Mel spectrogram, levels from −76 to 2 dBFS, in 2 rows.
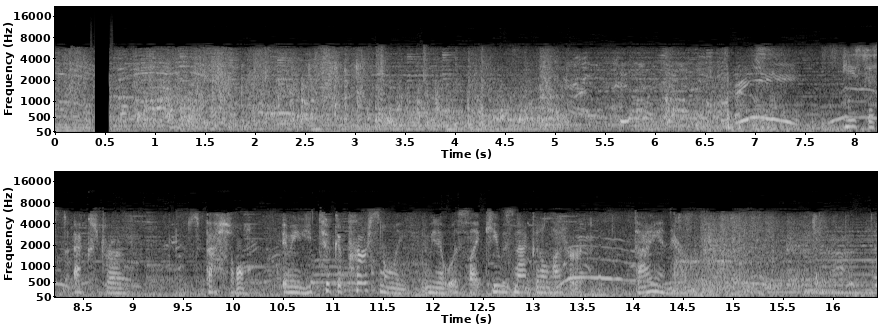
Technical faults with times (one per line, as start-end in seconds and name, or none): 0.36-0.58 intermittent contact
